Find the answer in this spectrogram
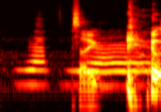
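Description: A man's voice: a short vocal sound, then a drawn-out "so" held on one pitch that breaks into a laugh near the end.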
